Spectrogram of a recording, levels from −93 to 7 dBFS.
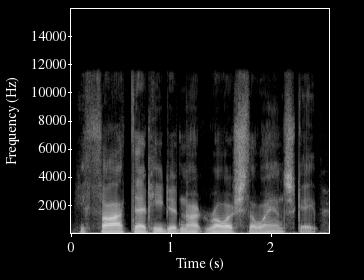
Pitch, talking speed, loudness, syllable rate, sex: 95 Hz, 210 wpm, -20 LUFS, 5.0 syllables/s, male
